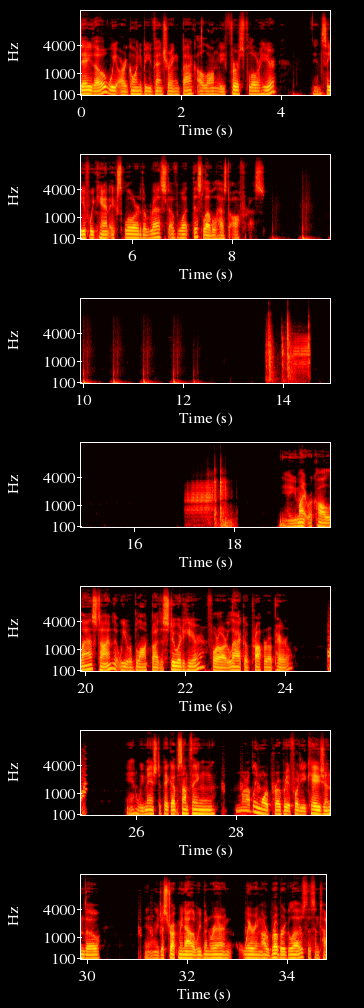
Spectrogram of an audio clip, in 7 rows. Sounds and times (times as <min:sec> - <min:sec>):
Speech: 0:00.0 - 0:03.9, 0:04.6 - 0:08.7, 0:18.9 - 0:24.2, 0:25.8 - 0:30.3, 0:31.1 - 0:34.7.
